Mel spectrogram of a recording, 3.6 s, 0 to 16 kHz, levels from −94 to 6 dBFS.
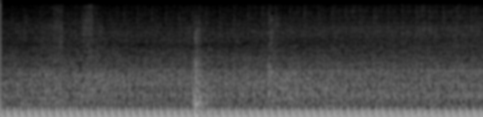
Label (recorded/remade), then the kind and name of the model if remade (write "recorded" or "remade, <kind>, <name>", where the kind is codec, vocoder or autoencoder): recorded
